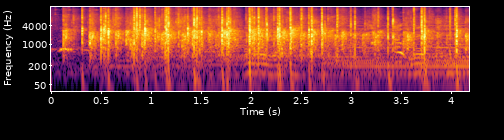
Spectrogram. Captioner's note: all applauding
